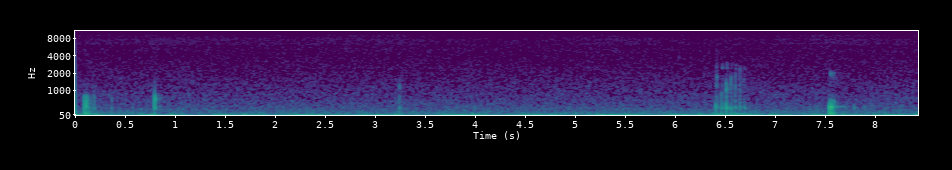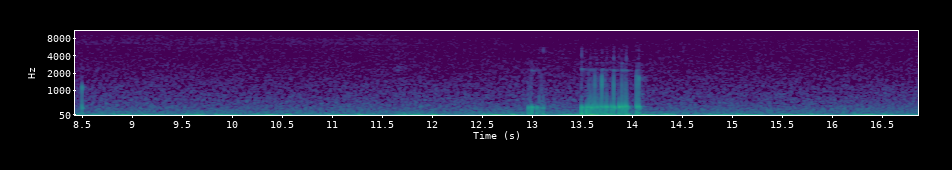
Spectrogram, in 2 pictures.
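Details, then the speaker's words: Adult man after about 12–13 hours of fasting, before drinking sparkling water, very hungry: scattered low gurgles and rumbles of hunger bowel sounds from an empty stomach. "軽いファスティングなので、ゆっくりお腹の音をお聞きしていただければと思います。"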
